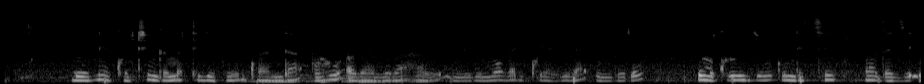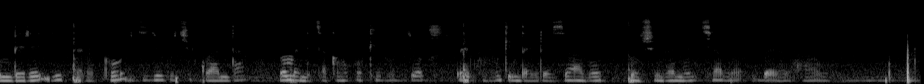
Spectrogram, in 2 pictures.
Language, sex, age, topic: Kinyarwanda, female, 18-24, government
